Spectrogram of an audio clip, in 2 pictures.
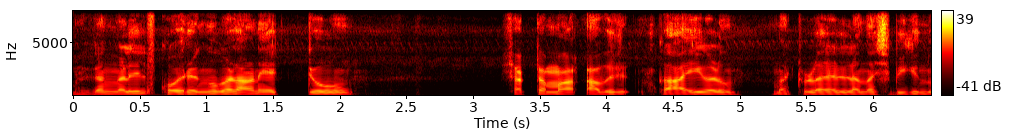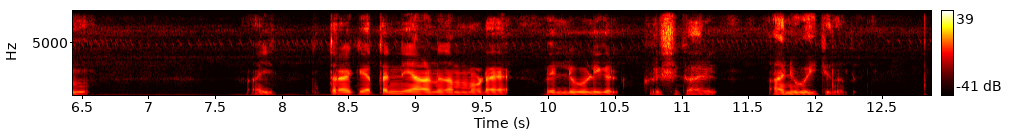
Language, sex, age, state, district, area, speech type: Malayalam, male, 18-30, Kerala, Wayanad, rural, spontaneous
